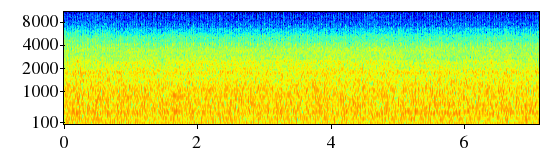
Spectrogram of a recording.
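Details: Massey Ferguson 50HX backhoe loader, 4-cylinder Perkins diesel, hydraulic pump reconnected to the engine: steady even run under a constant rushing hiss; pump and hydraulics working normally, though several arm cylinders leak.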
